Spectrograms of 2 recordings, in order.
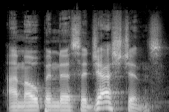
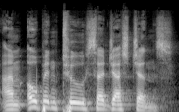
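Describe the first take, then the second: First: The vowel in 'to' is a reduced schwa. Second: The vowel in 'to' is a full vowel. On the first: The speaker calls it right. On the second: The speaker calls it wrong. "we don't want"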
